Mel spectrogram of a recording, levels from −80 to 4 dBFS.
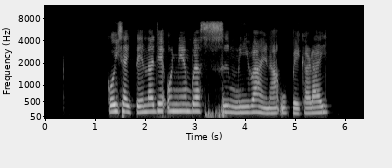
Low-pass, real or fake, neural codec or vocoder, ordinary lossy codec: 7.2 kHz; fake; codec, 16 kHz, 4 kbps, X-Codec, HuBERT features, trained on general audio; MP3, 96 kbps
